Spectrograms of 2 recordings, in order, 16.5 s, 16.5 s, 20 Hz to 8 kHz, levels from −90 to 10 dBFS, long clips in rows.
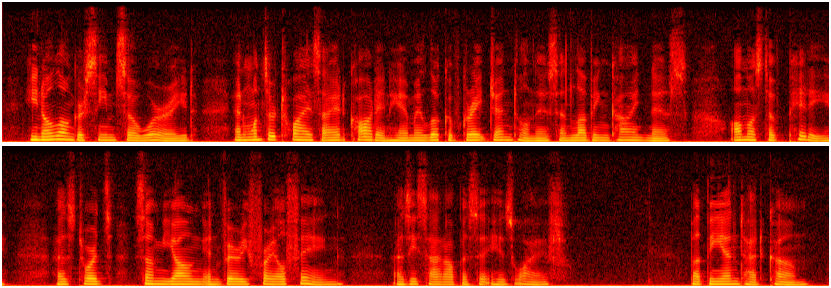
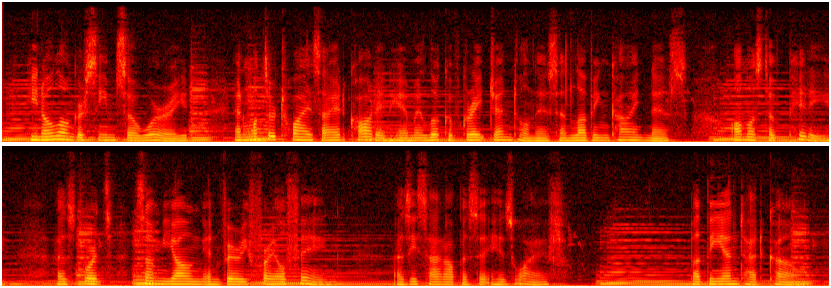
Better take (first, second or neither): first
